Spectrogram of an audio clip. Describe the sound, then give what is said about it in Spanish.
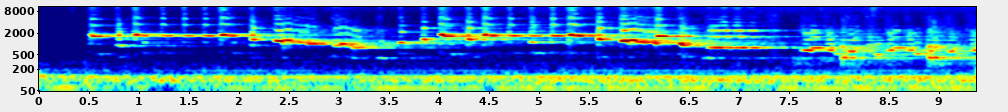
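A transverse flute plays Prokofiev's bird theme, a quick, high, chirping melody of rapid trills and runs that dip and rise, heard alone over a steady low hum. “El pato comienza a discutir con un pájaro que Prokofiev presenta a través de la flauta travesera y que suena así.”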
